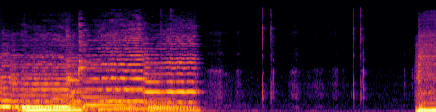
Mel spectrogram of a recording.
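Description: Music played through Canton Ergo floor-standing loudspeakers and picked up in the room. The closing bars of a ballad with strings and guitar stop about three seconds in, followed by a near-silent gap with a couple of faint clicks. Near the end a new track starts loud, with heavy bass.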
